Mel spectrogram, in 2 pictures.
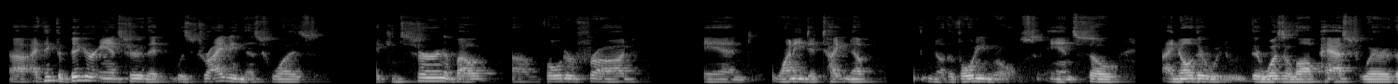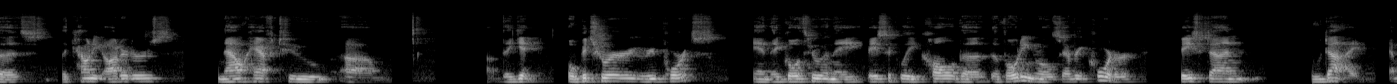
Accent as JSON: {"language": "English", "region": "Michigan", "country": "United States", "tie": "born or raised there", "lives_now": "South Dakota, United States", "said": "And I remember back in grade school when I grew up in Michigan"}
